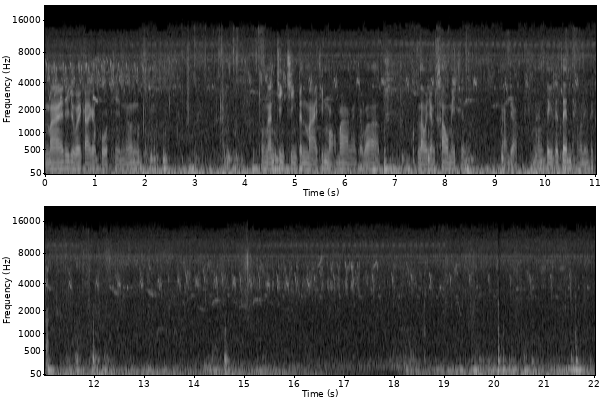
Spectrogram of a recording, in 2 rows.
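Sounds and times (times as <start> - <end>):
birds chirping: 0.0 - 22.0
low outdoor rumble: 0.0 - 22.0.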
